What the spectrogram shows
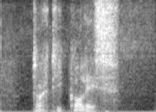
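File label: "torticollis", Dutch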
